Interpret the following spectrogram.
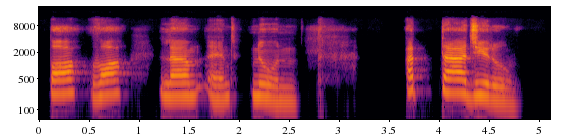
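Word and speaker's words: التاجر: At-tajiru. Do I have to pronounce lam over here? Can I say al-tajiru? Can I say that? Al-tajiru. Of course not. Why? Because after lam, we have tashdid.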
